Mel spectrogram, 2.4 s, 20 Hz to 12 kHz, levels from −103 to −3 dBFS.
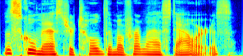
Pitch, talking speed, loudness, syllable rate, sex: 155 Hz, 200 wpm, -18 LUFS, 4.4 syllables/s, female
